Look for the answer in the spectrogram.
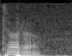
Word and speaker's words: Thoreau: Thoreau, is that how it's pronounced? Probably in French, it was French name, right? It's pronounced Thoreau.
